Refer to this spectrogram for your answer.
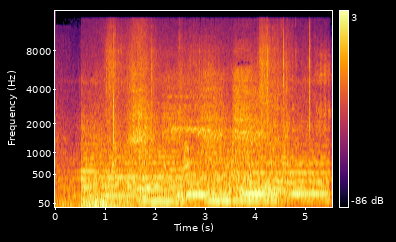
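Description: Several horses neigh and whinny loudly over a steady clatter of hooves, the sound starting abruptly and continuing as a busy mix of calls and clopping.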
